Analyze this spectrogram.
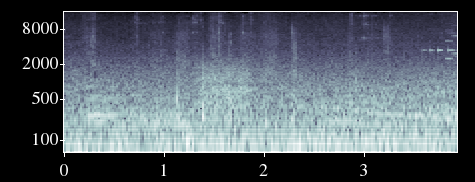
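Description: A car door opens and shuts with a thud.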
